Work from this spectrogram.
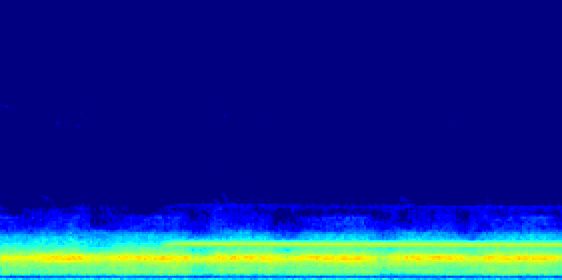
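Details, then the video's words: Night chorus of frogs and toads in Mexican amphibian habitat, a continuous droning wash of calls joined partway through by a higher, thin whistled note that holds to the end. "Mexican Frogs & Toads Sounds"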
